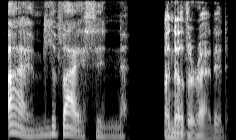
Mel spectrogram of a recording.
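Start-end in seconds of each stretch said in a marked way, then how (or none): 0.1-1.9 higher, slow and cold; cool female warrior. Acted. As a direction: say it icily, unhurried. Leviathan introduces herself.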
